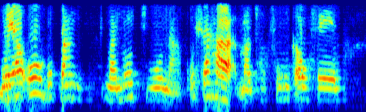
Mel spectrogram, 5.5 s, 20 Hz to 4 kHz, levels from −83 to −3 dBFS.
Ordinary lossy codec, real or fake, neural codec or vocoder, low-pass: none; fake; vocoder, 24 kHz, 100 mel bands, Vocos; 3.6 kHz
